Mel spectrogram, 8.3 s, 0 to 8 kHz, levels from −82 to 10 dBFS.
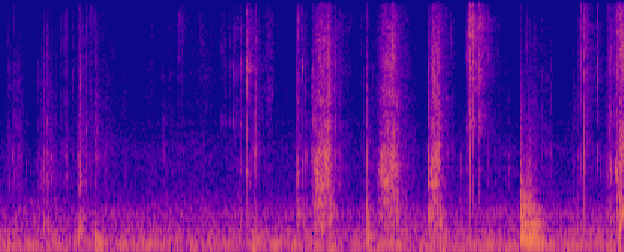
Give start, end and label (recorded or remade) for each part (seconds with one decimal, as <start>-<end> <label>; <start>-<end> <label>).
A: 0.0-2.0 recorded; 2.0-3.0 remade; 3.0-3.6 recorded; 3.6-4.2 remade; 4.2-8.3 recorded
